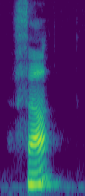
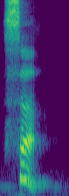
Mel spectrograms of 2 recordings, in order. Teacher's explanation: सा की आवाज़ नरम होती है, सीन की आवाज़ में सीटी होती है, या सा की आवाज़ में सीटी नहीं होती और सीन की आवाज़ में होती है।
